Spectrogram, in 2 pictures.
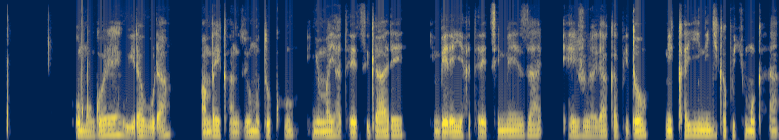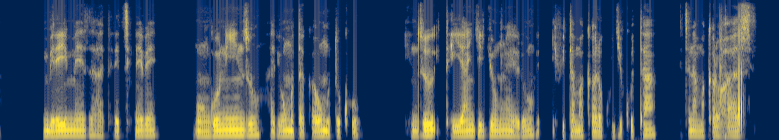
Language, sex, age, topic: Kinyarwanda, male, 18-24, finance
